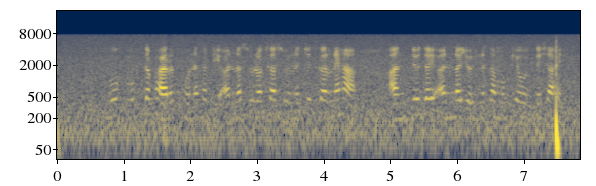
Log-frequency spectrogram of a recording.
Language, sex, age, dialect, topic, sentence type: Marathi, female, 18-24, Northern Konkan, agriculture, statement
